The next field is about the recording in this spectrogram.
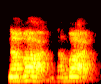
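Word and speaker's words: NABARD: How do you pronounce this word? Nabar.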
